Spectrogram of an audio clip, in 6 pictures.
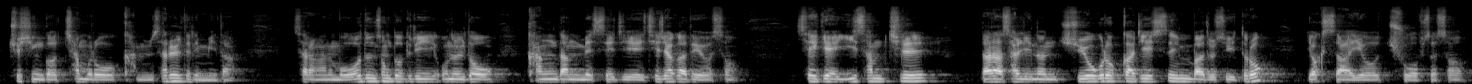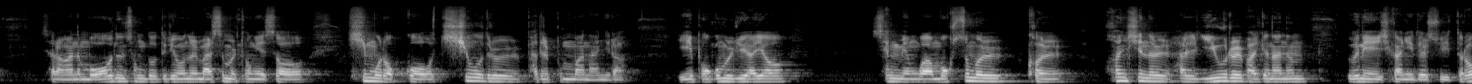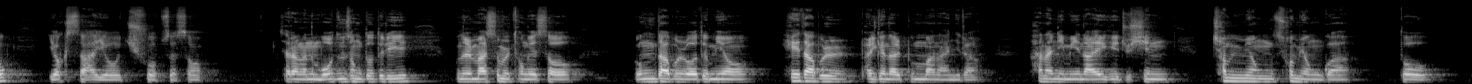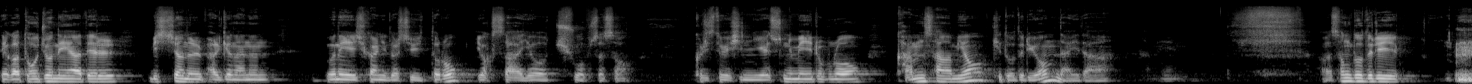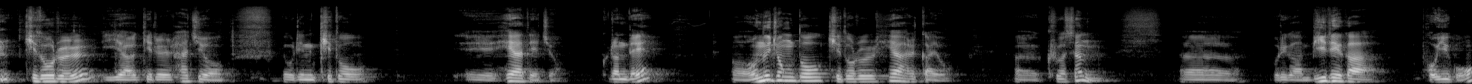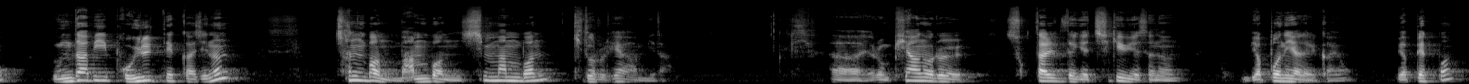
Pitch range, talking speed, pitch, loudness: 115-145 Hz, 240 characters per minute, 125 Hz, -20 LUFS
